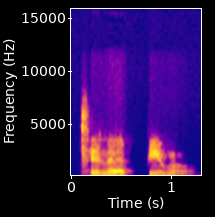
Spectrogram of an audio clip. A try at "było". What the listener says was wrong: No, you're saying biło, and biło means beat, like to beat someone. So you want to say było.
